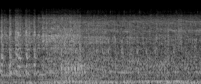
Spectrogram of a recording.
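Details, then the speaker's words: 2000 Toyota Avalon that had no spark on all cylinders, started after adding a new ground wire; catches right away and holds a steady, even run with no stumble or misfire: normal start and run. "And he's running again."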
